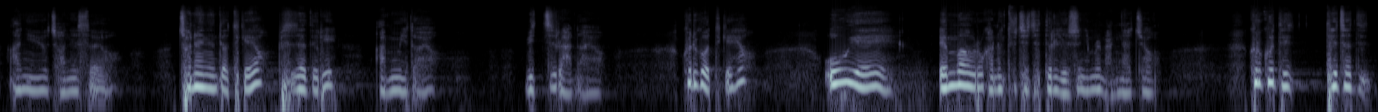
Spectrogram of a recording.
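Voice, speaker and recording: A woman pastor preaching at an early-morning service in a church sanctuary, posing question after question and sinking into a hushed whisper to make a point. Her voice is low, dark and somewhat husky, and it rings with a long reverb through the hall. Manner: asks the congregation rhetorical questions, drops to a whisper for emphasis. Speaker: associate pastor. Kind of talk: dawn service sermon.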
